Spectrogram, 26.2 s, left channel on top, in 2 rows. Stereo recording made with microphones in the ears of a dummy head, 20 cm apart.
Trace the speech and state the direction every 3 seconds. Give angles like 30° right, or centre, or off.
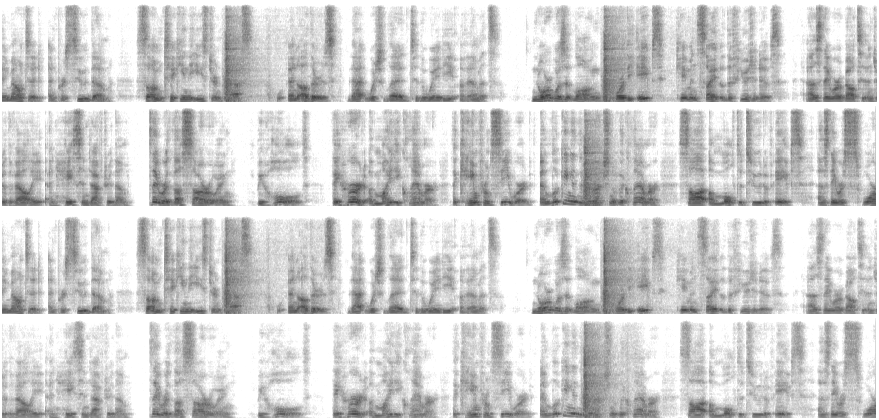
30° right, 30° right, centre, 40° left, 50° left, 50° left, 50° left, 50° left, 50° left.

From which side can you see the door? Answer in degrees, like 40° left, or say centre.
30° right.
